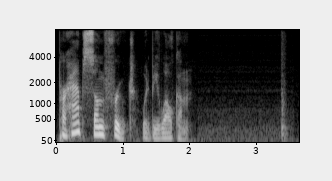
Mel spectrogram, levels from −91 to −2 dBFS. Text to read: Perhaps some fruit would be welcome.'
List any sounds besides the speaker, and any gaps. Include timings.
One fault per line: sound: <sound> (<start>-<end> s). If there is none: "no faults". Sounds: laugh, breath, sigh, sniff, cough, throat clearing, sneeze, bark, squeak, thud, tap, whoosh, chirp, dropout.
sound: tap (3.4-3.5 s)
